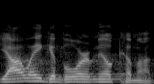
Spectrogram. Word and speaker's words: Yahweh Gibbor Milchama: So the way that you pronounce this in Hebrew is mighty in battle is Yahweh Gibbor Milchama. That's the actual Hebrew pronunciation of this word.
